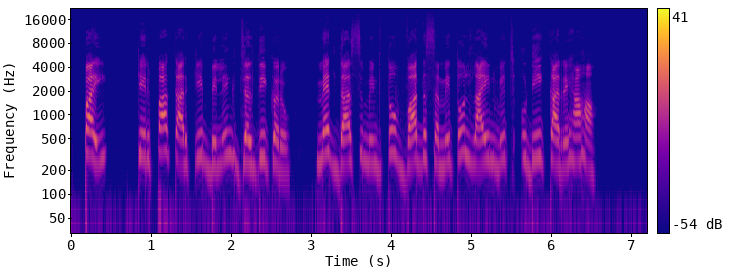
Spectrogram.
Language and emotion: Punjabi, angry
